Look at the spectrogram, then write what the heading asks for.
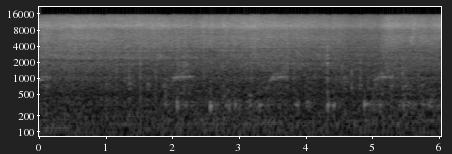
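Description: Fish sauce sizzling in hot oil and fried chili paste in a metal pot, a steady hiss as it boils off in steam while a wooden spatula stirs it.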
